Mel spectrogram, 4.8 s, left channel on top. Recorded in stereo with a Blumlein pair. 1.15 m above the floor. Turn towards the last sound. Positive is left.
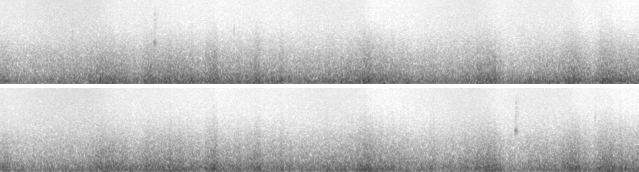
No sound to turn to.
